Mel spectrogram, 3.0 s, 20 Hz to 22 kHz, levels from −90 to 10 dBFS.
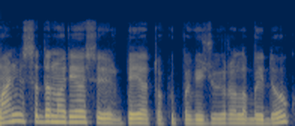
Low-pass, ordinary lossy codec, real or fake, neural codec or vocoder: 10.8 kHz; Opus, 24 kbps; real; none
